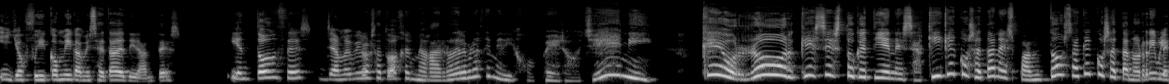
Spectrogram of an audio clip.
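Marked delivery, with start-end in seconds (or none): 5.4-11.7 comically appalled, high, horrified exclamations. Retelling how a woman reacted on seeing the speaker's tattoos, imitating her hilarious tone. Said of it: "te lo dice en un tono que te descojonas".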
